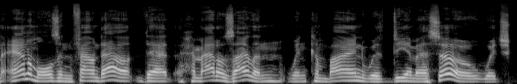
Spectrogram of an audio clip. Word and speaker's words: hematoxylin: The second one is a blue dye known as hematoxylin. That's spelled X-Y-L-I-N at the end there. Hematoxylin.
